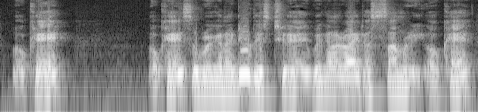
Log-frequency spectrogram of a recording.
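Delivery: "okay" lifted at the end as a check; brisk teacher talk, each tag "okay" rising; upward intonation. Shown as a demonstration. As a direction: turn "okay" upward, seeking agreement. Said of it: "Upward intonation in short responses".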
